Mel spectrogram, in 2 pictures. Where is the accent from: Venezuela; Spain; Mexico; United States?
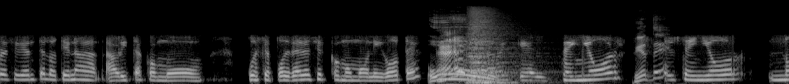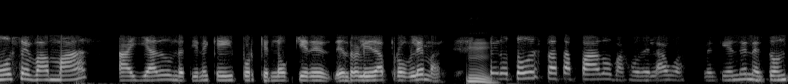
Mexico; Michoacán; Mira, yo soy del estado de Michoacán.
